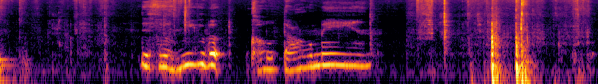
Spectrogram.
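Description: Book pages flip and rustle.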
